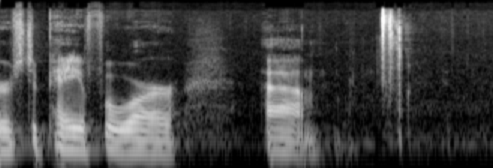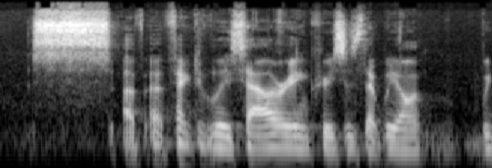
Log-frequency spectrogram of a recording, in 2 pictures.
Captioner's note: clicks tongue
